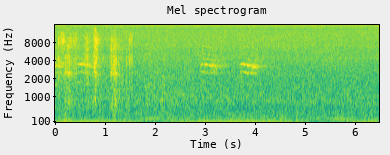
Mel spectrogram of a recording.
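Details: A large cluster of wasps on a small goldenrod bush makes a low, steady, many-winged hum, with a few faint high chirps above.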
